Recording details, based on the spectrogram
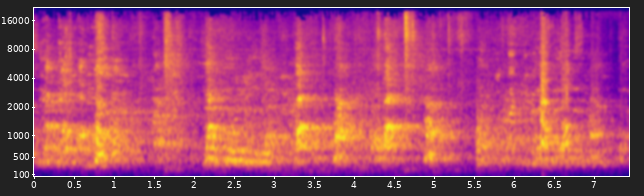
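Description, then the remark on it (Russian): Several dogs bark and yip continuously in a lively chorus, overlapping short bursts with occasional whimpers, fairly loud, with no one talking, at the kennel of a guide dog training school of the All-Russian Society of the Blind in Kupavna, Russia. “О, а вот и живые!”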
